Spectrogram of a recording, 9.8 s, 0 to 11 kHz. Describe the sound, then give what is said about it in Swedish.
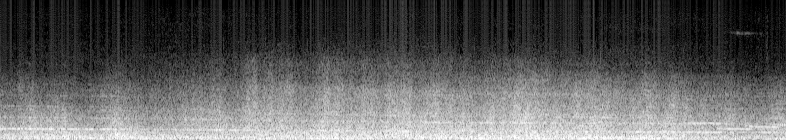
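An airliner called the Clipper Made of the Seas takes off at the start of a flight across the Atlantic towards Detroit via New York, its engines giving a faint, steady, even roar throughout. “efter säkerhetsgenomgången klockan 18.25 lyfter flygplanet, som också kallas Clipper Made of the Seas, och påbörjar sin färd över Atlanten mot Detroit via New York.”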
